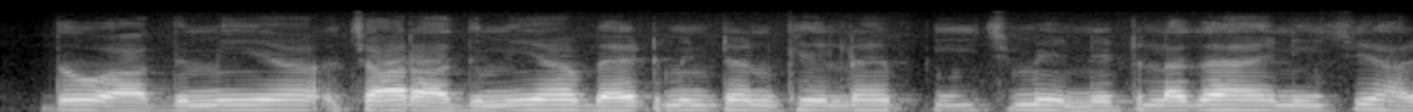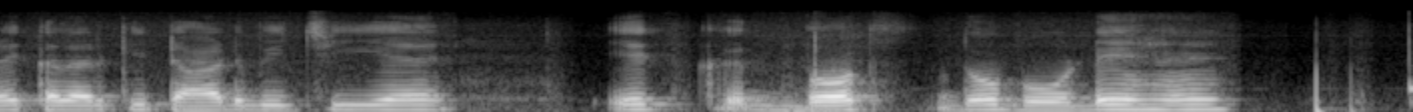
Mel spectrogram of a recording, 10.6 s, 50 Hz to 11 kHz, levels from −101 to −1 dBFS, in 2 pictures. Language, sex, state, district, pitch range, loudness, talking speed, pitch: Hindi, male, Bihar, Saharsa, 130-140 Hz, -22 LUFS, 155 wpm, 140 Hz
